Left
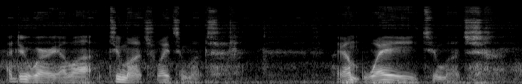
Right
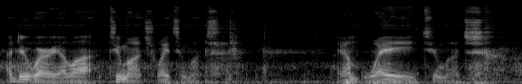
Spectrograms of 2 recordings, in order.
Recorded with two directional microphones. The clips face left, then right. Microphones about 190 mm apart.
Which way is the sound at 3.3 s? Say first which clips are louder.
Left 7 dB; 65° left (ahead or behind).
